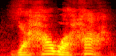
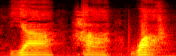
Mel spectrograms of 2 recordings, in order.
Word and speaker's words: Yahwa: So if I take the Y, the H, the W, and the H, and I put a A connected to each of them, I'm going to get Yahawaha. But in ancient Hebrew, the last two characters have to close off the sound of the word. So I don't put an extra a at the end of it. Now it would be pronounced yahwa.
